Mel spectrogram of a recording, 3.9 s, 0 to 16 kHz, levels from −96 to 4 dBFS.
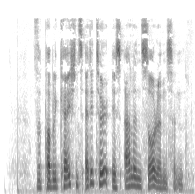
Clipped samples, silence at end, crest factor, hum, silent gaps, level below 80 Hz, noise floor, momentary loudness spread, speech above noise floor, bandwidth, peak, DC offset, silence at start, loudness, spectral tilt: under 0.1%; 0.25 s; 20 dB; none; none; -66 dBFS; -65 dBFS; 12 LU; 33 dB; 11.5 kHz; -12 dBFS; under 0.1%; 0.7 s; -32 LUFS; -4 dB/octave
